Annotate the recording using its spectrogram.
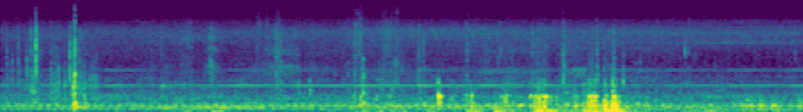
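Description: Hands working test leads and wiring in a car's engine bay: scattered clicks and knocks, with a couple of heavier thumps about five to six seconds in, while a checked probe connection is reseated. A steady thin high-pitched tone runs underneath from about a second in.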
